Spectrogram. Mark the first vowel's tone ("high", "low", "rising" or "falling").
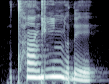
high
